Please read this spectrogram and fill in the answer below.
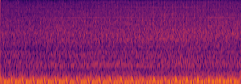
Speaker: Thing's ticking over though.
